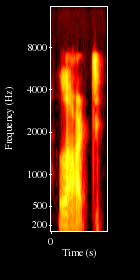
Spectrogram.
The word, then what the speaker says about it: large: Kemudian untuk option yang B di sini large. Large dibacanya adalah J ya teman-teman, bukan large, bukan G tapi large pakai J.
